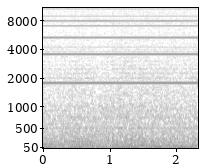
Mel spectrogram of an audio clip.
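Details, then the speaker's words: Live-stream audio: steady thin high whistle unchanged over quiet hiss, viewers reporting high-pitch squeal; ground loop whine, source being tracked down. "uh there's a wine will be hard to track down give me one second let me see if i can fix it"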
